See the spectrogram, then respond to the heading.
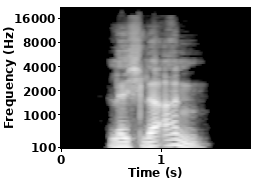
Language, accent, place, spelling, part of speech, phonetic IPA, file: German, Germany, Berlin, lächle an, verb, [ˌlɛçlə ˈan], De-lächle an.ogg
- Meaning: inflection of anlächeln: 1. first-person singular present 2. first/third-person singular subjunctive I 3. singular imperative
